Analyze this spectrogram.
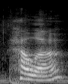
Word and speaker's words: hella: a quick D hater hella meaning very or extremely it's hella hot outside the a at the end is pronounced as a schwa very quick instead of ah hype meaning anticipation or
